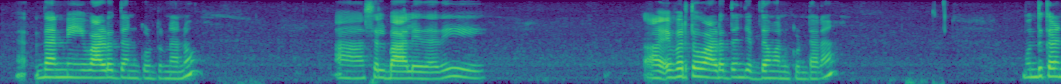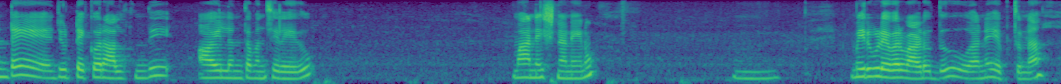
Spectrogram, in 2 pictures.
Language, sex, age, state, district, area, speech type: Telugu, female, 30-45, Telangana, Peddapalli, rural, spontaneous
